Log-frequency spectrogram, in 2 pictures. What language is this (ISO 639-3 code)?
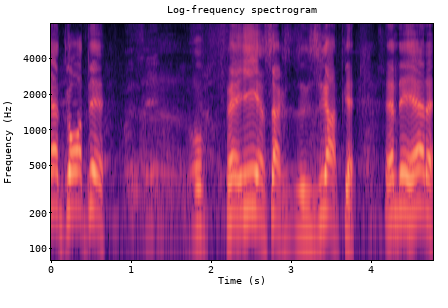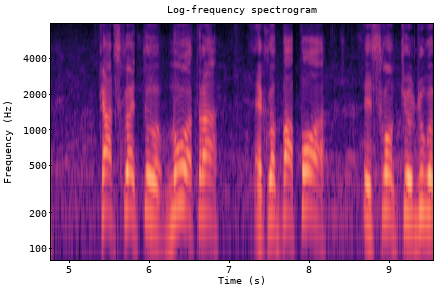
ron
